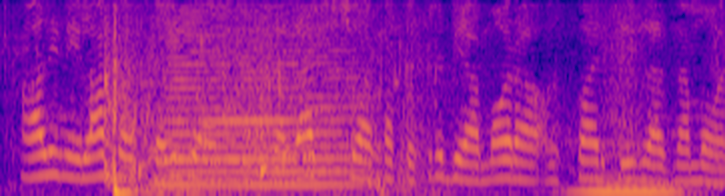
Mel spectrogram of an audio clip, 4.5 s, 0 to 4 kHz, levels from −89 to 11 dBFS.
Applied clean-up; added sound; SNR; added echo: none; Splash, splatter + Slam; -1 dB; none.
